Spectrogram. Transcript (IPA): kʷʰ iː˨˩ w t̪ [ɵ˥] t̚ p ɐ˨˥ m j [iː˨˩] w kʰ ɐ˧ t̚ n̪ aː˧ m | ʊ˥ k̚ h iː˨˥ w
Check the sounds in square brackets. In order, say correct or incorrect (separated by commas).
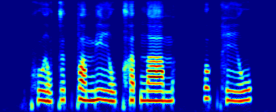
correct, correct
